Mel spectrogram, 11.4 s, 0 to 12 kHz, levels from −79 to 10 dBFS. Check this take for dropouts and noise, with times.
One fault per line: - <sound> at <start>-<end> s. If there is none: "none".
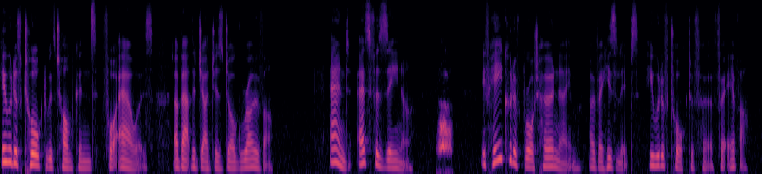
- bark at 6.5-6.8 s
